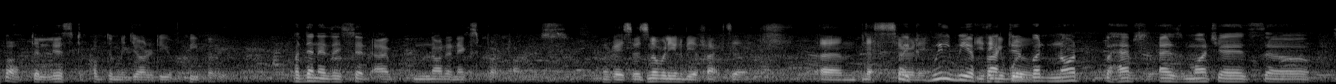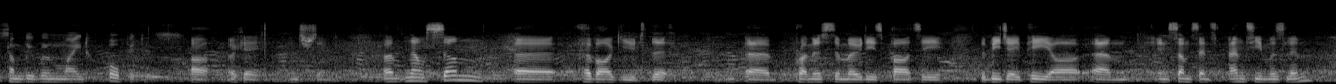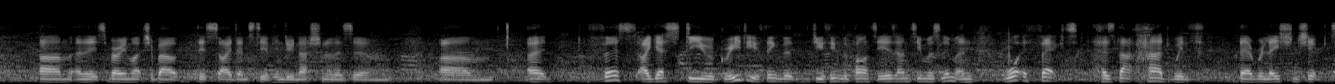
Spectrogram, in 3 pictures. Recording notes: speaks to us from the International Studies Association conference in Toronto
